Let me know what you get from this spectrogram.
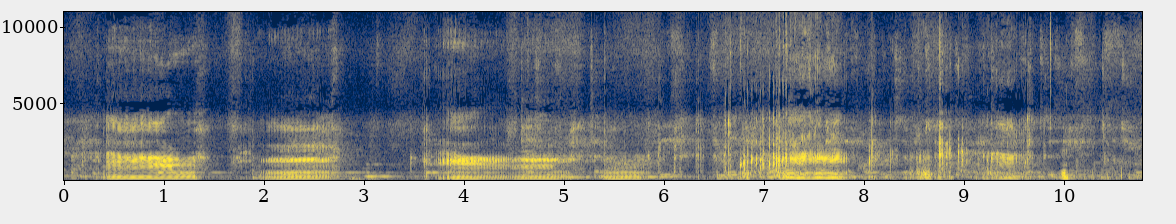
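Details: Irritated pet Boston Terrier disturbed while relaxing gives a strange guttural noise, a series of moaning, wavering growls rising and falling, repeated every second or two, with a person's voice talking at times.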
